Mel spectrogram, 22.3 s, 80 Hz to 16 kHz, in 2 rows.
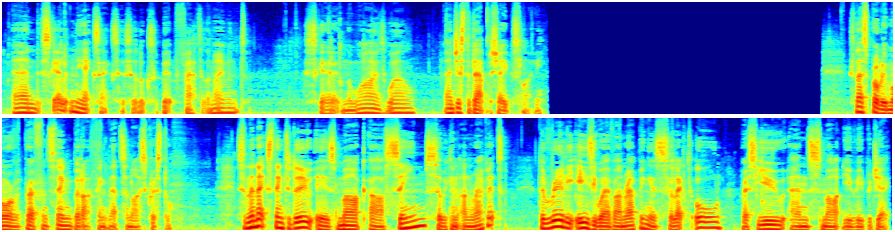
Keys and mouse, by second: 0.6 s, 2.6-4.1 middle drag, 4.1 s, 5.4 middle click, 5.9 Tab, 6.1 g, 6.6 g, 7.3 click, 8.0 middle click, 8.5 s, 8.8 middle click, 9.1 3, 9.3 click, 9.4 g, 9.6 middle click, 9.9 g, 10.0-11.8 middle drag, 14.1-17.3 middle drag, 19.6 a, 20.6 u.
